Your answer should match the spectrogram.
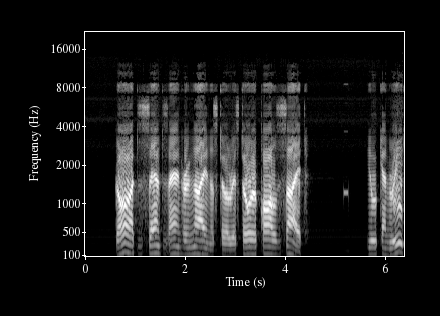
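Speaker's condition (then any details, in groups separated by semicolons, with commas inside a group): Athetoid cerebral palsy; constant muscle movement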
